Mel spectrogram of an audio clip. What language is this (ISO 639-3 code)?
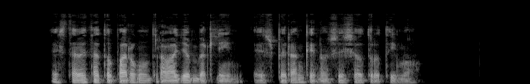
glg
